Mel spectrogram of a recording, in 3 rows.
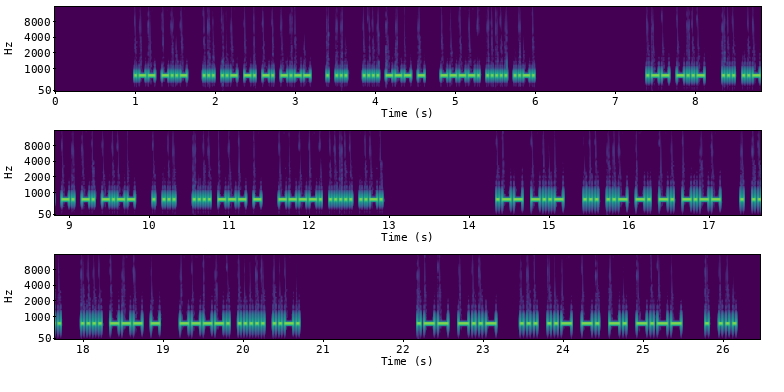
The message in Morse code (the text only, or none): WX SUNNY ES HOT 95F WX SUNNY ES HOT 95F WX SUNNY ES HOT 95F WX SUNNY ES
